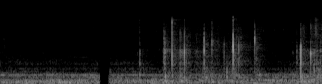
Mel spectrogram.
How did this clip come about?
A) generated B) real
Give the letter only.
A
